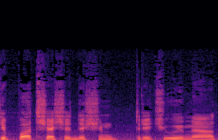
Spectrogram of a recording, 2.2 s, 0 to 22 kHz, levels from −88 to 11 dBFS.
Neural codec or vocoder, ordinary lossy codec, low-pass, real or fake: none; MP3, 64 kbps; 14.4 kHz; real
